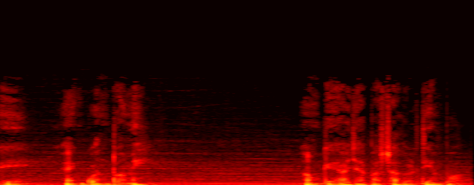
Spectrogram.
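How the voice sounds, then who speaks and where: Faint music plays behind a scripted first-person horror story told by a man with a very deep voice. His delivery is slow, dark and mellow, frequently sinking almost to a whisper.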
